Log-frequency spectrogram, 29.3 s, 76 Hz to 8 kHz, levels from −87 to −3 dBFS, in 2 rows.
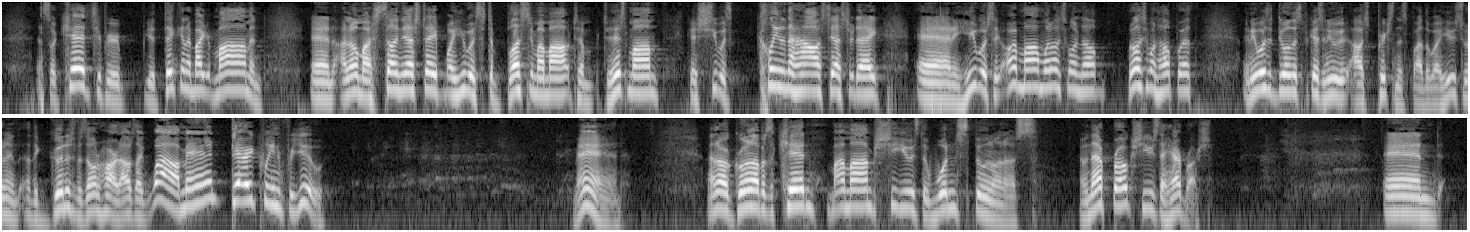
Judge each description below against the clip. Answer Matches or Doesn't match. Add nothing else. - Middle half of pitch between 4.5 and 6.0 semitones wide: Matches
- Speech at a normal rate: Doesn't match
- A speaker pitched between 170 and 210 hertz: Matches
